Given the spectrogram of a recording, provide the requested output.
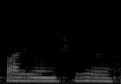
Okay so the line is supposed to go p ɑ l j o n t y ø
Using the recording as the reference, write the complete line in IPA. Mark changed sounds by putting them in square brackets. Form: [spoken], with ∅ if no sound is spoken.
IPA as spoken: p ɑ l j o n [s] y ø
